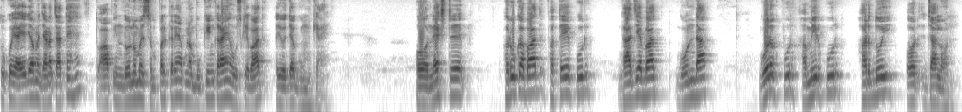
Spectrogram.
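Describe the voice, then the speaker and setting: A man hosting a channel, reading out a long list of place names at a steady pace and adding short asides in a casual tone. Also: medium pitch, moderate pace, highs cut off. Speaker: channel host.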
